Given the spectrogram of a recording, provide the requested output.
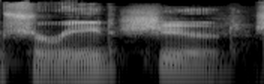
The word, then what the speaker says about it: Sheard: It makes so much sense to bring back Jabal, how do you say his last name? Sheard.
